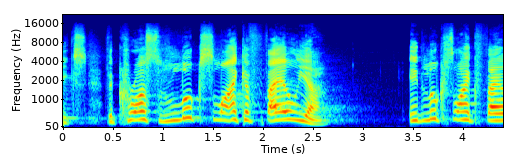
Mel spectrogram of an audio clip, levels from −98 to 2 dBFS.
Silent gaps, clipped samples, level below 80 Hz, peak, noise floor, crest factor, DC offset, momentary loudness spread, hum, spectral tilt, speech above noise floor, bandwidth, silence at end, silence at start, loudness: none; under 0.1%; under -90 dBFS; -4 dBFS; -75 dBFS; 20 dB; under 0.1%; 15 LU; none; -2.5 dB/octave; 52 dB; 14.5 kHz; 0 s; 0 s; -24 LUFS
